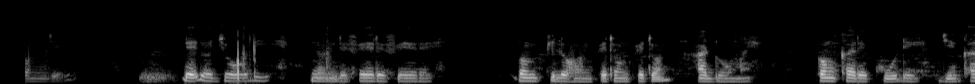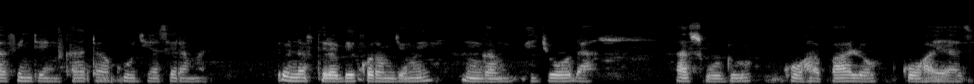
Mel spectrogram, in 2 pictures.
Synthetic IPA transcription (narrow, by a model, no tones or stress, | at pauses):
kkɔɾɔmd͡ʒɛ̰ | ɓɛɗɔd͡ʒoɗi | nɔndɛfɛɾɛfɛɾɛ | ɗɔnpilɔhɔnpɛtɔnpɛtɔ̰n | hadumaj | ɗɔnkaɾɛkʰuɗɛd͡ʒɛkʰafindɛnkʰatakʰud͡ʒihasɛɾaman | ɓɛɗɔnaftiɾabɛkɔɾɔmd͡ʒɛ̰maj | ŋɡamɓɛd͡ʒɔɗa | hasudu | kɔhapalɔ | kɔha̰jasɛ̥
